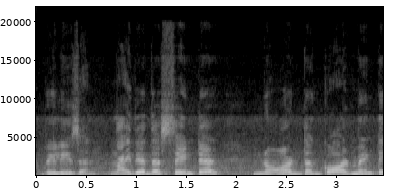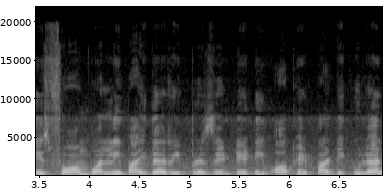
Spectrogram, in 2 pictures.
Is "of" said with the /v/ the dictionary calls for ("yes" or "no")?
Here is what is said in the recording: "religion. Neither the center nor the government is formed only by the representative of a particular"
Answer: no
